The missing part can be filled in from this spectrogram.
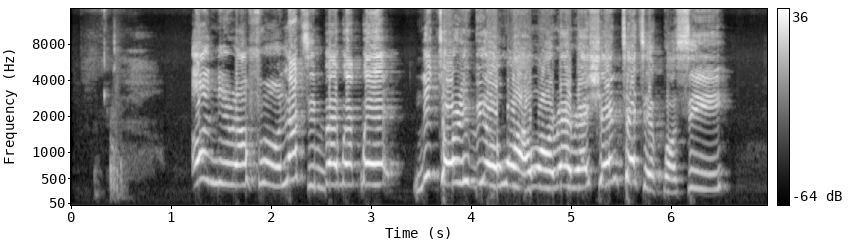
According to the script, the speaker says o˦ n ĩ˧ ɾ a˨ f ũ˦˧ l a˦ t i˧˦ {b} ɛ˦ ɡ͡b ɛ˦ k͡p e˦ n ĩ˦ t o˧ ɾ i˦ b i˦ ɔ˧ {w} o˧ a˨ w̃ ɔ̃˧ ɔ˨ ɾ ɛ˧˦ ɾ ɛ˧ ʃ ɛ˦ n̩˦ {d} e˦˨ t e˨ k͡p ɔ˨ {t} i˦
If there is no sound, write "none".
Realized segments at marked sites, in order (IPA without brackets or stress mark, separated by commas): b, w, t, s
